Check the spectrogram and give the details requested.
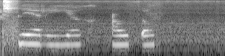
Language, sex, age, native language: Icelandic, male, 7, Icelandic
